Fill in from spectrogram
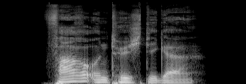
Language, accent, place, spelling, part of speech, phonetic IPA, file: German, Germany, Berlin, fahruntüchtiger, adjective, [ˈfaːɐ̯ʔʊnˌtʏçtɪɡɐ], De-fahruntüchtiger.ogg
- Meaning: inflection of fahruntüchtig: 1. strong/mixed nominative masculine singular 2. strong genitive/dative feminine singular 3. strong genitive plural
